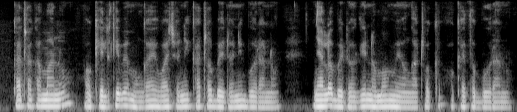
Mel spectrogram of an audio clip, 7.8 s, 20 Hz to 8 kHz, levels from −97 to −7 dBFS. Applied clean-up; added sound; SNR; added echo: neural mask model DeepFilterNet 3.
